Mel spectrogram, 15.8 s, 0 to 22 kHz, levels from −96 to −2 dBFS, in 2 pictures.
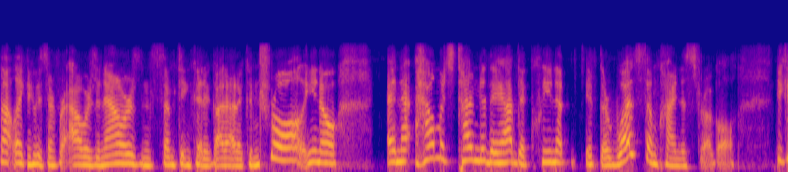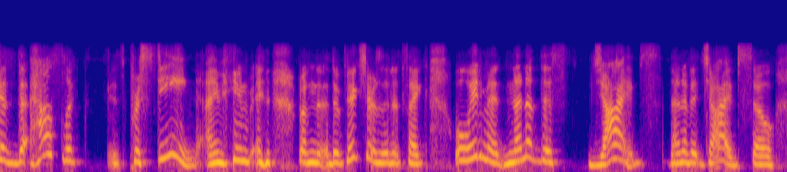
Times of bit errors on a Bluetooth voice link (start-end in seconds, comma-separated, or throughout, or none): none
